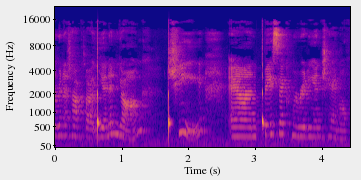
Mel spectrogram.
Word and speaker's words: yang: So the first component of Chinese medicine that I wanted to talk about was yin and yang. And yes, it is pronounced yang. Not yang.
